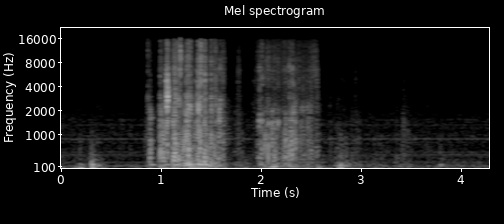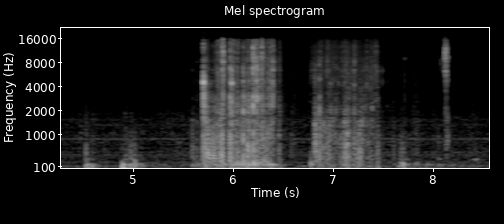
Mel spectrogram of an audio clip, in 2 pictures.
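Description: Tarot cards are shuffled in four crisp bursts of riffling, grouped in two pairs with quiet gaps between, close up and with no voices.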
